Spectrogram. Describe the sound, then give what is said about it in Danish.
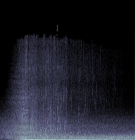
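A heavy splash of a man falling into a river: a sudden broad whoosh of impact swelling quickly, then a sustained rushing, churning wash that carries on loudly for a couple of seconds, with no voices. “Så når Matt rammer floden, så skal du ikke bare sige... Det skal jo sige...”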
